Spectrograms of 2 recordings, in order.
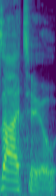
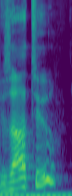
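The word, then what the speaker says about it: Xatu: backwards uh z uh zatu I mean yes yes it is zatu it is I mean not with a Z with an X but it is z but it's pronounced like Z like zatu yes I believe so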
